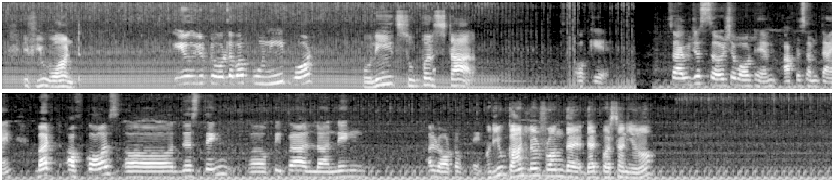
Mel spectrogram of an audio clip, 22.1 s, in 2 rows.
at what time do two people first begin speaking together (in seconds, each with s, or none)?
none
